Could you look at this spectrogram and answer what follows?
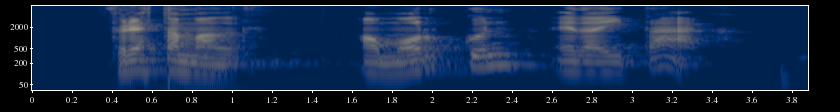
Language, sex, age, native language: Icelandic, male, 60-69, Icelandic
